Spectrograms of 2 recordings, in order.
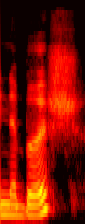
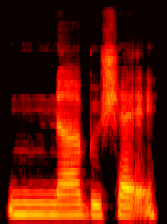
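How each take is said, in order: First: The name ends on a consonant sound. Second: The name ends on an added vowel sound. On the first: The speaker calls it wrong. "I was gonna say Nabush" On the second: The speaker calls it right. "It said it had an A at the end"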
